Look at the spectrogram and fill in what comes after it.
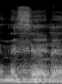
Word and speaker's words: Neisseria: É, não É, Neisseria.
